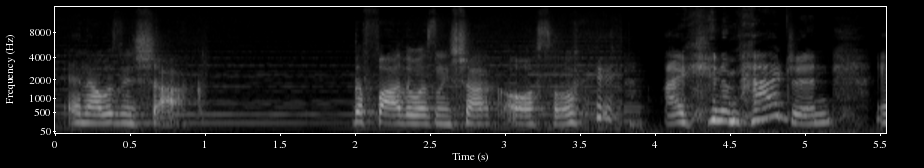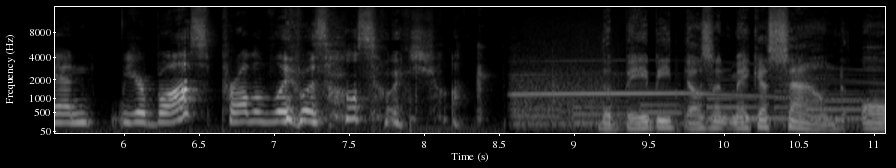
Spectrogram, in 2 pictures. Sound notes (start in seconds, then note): 3.4 laughs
